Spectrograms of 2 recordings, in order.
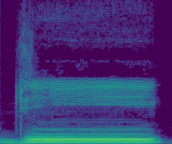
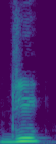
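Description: First: "جی" held as a long, level jee; louder, stretched-out i on جی; long madd ya. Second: "جی" as a brief ji; short i with no stretch; short kasra. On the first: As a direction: draw جی out on one steady note. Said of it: "یه بار با یاء مدی". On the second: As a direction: cut the vowel of جی short. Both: Shown as a demonstration.

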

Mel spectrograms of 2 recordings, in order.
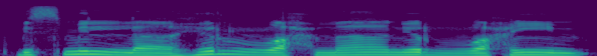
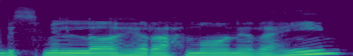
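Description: First: "الرحمن الرحیم" slowly, each r long and trilled; correct tashdid on r. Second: "الرحمن الرحیم" with short single r sounds; tashdid dropped. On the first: Teacher modelling the right reading, slow with long doubled ر in "الرحمن الرحیم". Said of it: "حرف را اولش تشدید داره". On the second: Teacher showing the mistake, short undoubled ر in "الرحمن الرحیم". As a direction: run past the ر in "الرحمن" and "الرحیم" without doubling. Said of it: "اشتباهه". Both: Shown as a demonstration.

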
